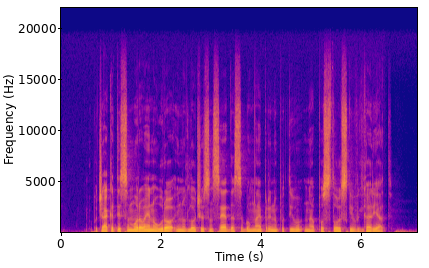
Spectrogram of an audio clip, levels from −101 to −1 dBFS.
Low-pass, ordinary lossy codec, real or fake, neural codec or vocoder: 19.8 kHz; none; real; none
